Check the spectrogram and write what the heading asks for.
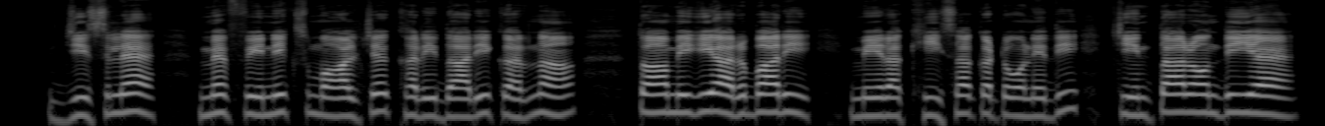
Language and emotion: Dogri, fearful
